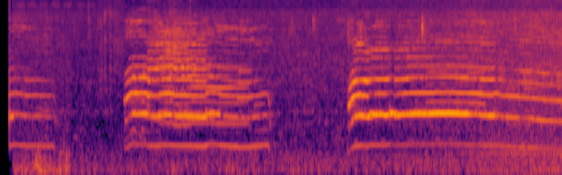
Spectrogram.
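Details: Male cat calling to a wild female, uttering three long, drawn-out nasal meows, the last the longest and loudest, held steady before tailing off, over a constant low background hiss.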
